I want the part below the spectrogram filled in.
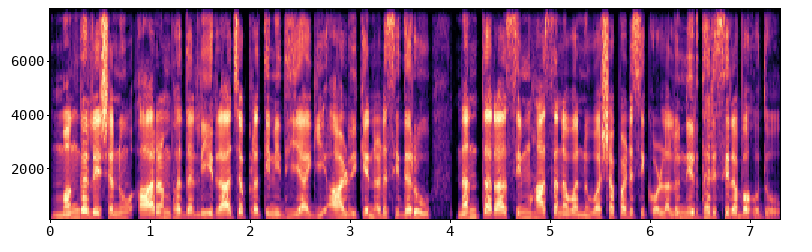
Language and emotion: Kannada, neutral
